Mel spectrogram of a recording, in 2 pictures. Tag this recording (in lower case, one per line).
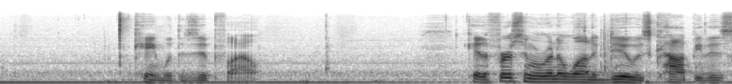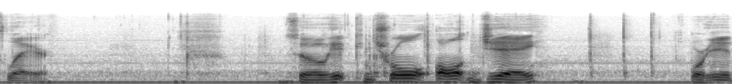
speech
